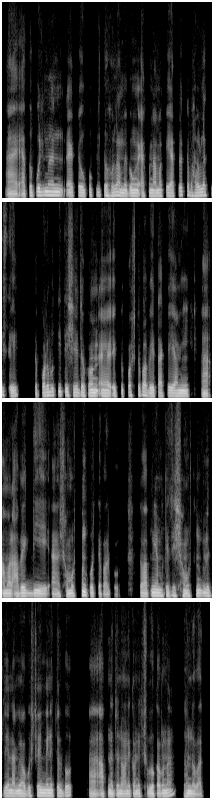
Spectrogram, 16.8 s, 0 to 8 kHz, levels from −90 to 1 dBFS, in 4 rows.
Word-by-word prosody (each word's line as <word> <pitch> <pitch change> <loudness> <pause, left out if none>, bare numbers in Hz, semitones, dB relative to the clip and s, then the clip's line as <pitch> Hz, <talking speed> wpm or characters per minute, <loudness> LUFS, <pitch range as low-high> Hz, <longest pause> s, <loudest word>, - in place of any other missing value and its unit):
আ - - 0 0.3
এত - - -8
পরিমাণ 140 0 +3 0.3
একটা 120 +1 -6
উপকৃত 125 +2 -8
হলাম 125 +1 +2
এবং 115 +2 +1 0.2
এখন 115 +1 -3
আমাকে 115 +1 -1
এত 105 - -11
একটা 145 0 -7
ভালো 115 +1 0
লাগতেছে 135 -3 -5 0.4
তো - - -5
পরবর্তীতে 135 +3 0
সে 125 - 0
যখন, 115 0 +2 0.2
আ - - +3 0.2
একটু 110 0 -6
কষ্ট 130 0 -3
পাবে, 115 -6 +2
তাকে 110 +1 -3
আমি 110 -1 +4 0.4
আ - - +2 0.2
আমার 105 +1 +3
আবেগ 110 +2 +2
দিয়ে 110 -2 +4 0.2
আ - - -2 0.2
সমর্থন 105 +7 +2
করতে 115 -3 -3
পারবো। 85 -2 -8 0.5
তো - - -11
আপনি 125 +4 0
আমাকে 115 +1 0
যে 115 - -2
সমর্থনগুলো 110 +1 0
দিলেন 110 0 +1
আমি 105 +1 +3
অবশ্যই 110 +4 +1
মেনে 110 0 +5
চলবো। 110 +2 0 0.5
আ - - -1 0.2
আপনার 105 0 0
জন্য 105 -1 +2
অনেক 100 +1 0
অনেক 105 0 +1
শুভকামনা। 110 +1 +1 0.3
ধন্যবাদ। 100 -4 +1
110 Hz, 170 wpm, -22 LUFS, 105-125 Hz, 0.5 s, মেনে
